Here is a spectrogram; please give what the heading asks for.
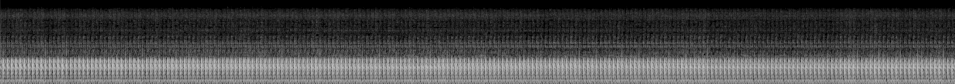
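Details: Electric paint compressor after repair of the fault where a bang left it idling at zero pressure: steady even drone, regular pulse about three per second, no knocks or rattles; running normally.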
